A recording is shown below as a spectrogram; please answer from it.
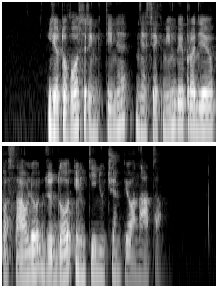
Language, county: Lithuanian, Utena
